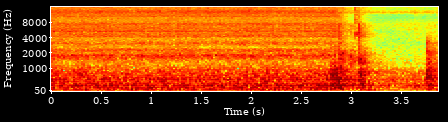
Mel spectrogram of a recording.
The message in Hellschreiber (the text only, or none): none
